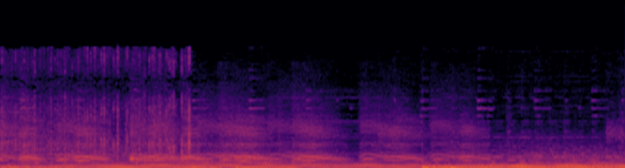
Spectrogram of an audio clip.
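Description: Crows cawing over and over, about a dozen harsh calls in quick succession, stopping about five seconds in, laid over sustained, brooding background music that swells near the end.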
